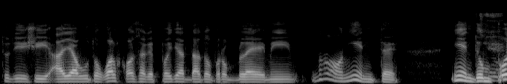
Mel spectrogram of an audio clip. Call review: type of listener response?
listening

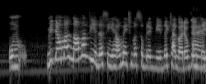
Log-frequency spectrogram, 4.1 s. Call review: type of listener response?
listening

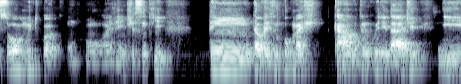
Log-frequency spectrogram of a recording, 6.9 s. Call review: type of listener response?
listening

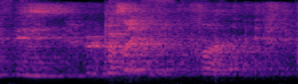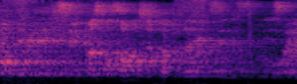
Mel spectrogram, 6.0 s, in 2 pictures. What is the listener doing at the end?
taking over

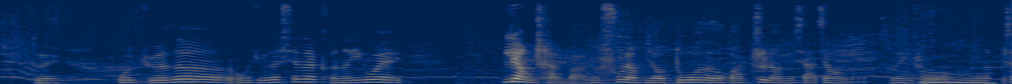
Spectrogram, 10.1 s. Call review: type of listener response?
taking over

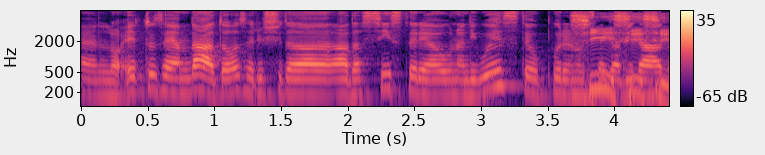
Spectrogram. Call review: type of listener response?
taking over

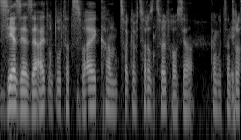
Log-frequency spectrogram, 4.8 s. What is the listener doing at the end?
taking over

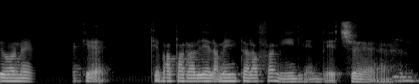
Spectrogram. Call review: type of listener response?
taking over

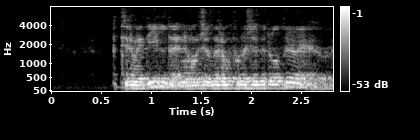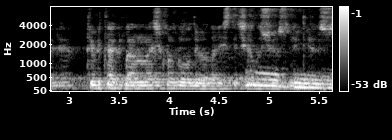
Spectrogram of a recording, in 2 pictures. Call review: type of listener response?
taking over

